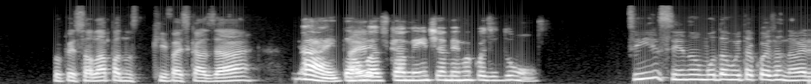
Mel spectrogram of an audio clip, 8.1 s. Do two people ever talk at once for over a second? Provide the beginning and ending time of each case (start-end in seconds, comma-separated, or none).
none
